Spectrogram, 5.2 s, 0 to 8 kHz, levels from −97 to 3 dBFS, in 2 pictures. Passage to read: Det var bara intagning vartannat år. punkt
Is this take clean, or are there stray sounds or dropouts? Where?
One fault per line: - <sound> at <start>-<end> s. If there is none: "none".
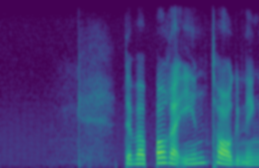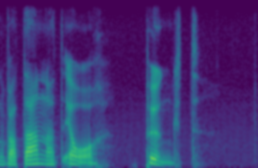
- dropout at 1.4-1.6 s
